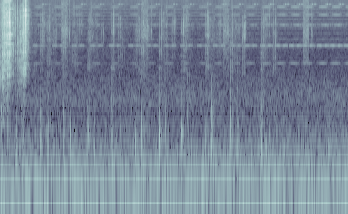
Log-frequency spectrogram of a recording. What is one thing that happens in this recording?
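Footsteps tread quickly on concrete.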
